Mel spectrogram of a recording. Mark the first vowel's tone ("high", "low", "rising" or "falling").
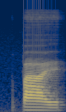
low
